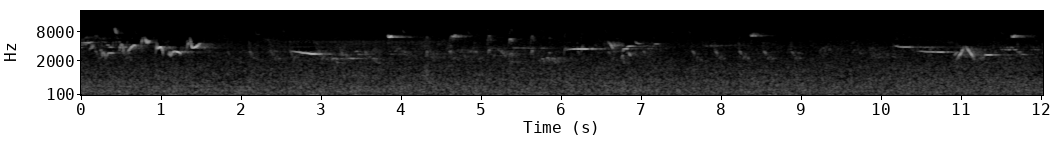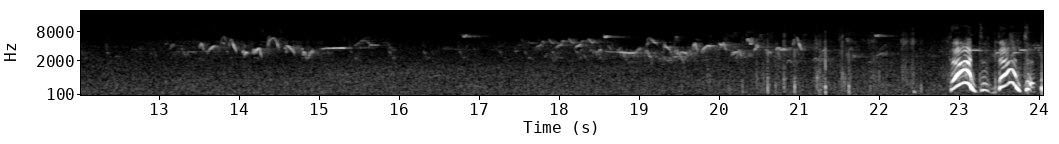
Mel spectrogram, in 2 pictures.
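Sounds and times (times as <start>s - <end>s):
steady background hiss: 0.0s - 24.0s
birds chirping and singing: 16.6s - 24.0s.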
